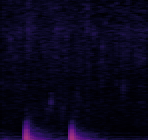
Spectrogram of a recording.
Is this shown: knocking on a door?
yes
